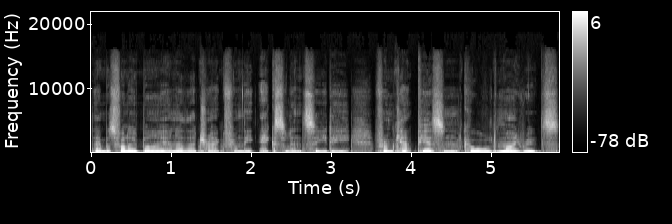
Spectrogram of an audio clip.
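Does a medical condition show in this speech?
No.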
